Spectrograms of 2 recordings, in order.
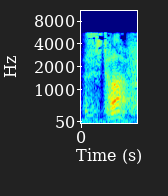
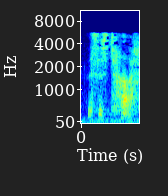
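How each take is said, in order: First: Said in the usual way. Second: Whispered. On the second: Real, not acted. Repeated line, hushed repeat.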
